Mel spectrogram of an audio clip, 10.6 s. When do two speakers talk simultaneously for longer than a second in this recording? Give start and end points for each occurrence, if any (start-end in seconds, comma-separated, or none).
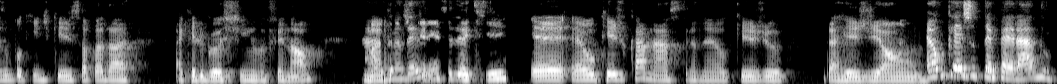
3.6-5.1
